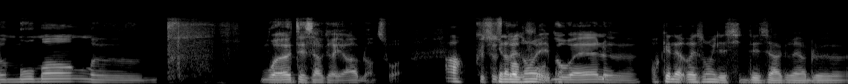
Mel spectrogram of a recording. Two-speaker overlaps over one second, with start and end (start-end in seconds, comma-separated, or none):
4.7-6.0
